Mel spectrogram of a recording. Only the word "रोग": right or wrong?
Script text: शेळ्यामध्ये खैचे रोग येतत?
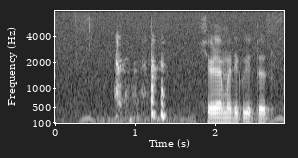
wrong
